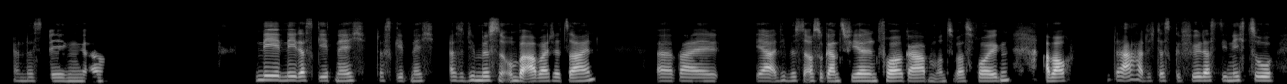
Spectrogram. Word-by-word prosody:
Und 165 Hz, -, -15 dB
deswegen, 160 Hz, -1 st, -9 dB
ähm 155 Hz, 0 st, -6 dB, 1.5 s
ne, 205 Hz, 0 st, +3 dB
ne, 190 Hz, 0 st, -2 dB
das 185 Hz, 0 st, +1 dB
geht 175 Hz, 0 st, -5 dB
nicht. 165 Hz, +2 st, -5 dB
Das 180 Hz, -, -14 dB
geht 165 Hz, 0 st, -11 dB
nicht. 160 Hz, +1 st, -11 dB
Also, 180 Hz, -1 st, -7 dB
die 195 Hz, +3 st, -7 dB
müssen 185 Hz, 0 st, -1 dB
unbearbeitet 165 Hz, 0 st, +4 dB
sein, 165 Hz, +5 st, +4 dB, 0.6 s
äh, 165 Hz, 0 st, -2 dB
weil, 160 Hz, -1 st, 0 dB, 0.4 s
ja, 160 Hz, -1 st, +3 dB
die 190 Hz, -, -14 dB
müssen 175 Hz, 0 st, -6 dB
auch -, -, 0 dB
so 165 Hz, -, -5 dB
ganz 155 Hz, 0 st, +2 dB
vielen 165 Hz, 0 st, +2 dB
Vorgaben 160 Hz, -2 st, +4 dB
und 145 Hz, +3 st, -12 dB
so -, -, -9 dB
was 155 Hz, +1 st, -2 dB
folgen. 160 Hz, +4 st, +1 dB, 0.3 s
Aber 165 Hz, +1 st, +7 dB
auch 170 Hz, -, -2 dB, 0.3 s
da 200 Hz, -3 st, +2 dB
hatte -, -, -4 dB
ich 165 Hz, -, -18 dB
das 170 Hz, -, -7 dB
Gefühl, 175 Hz, -, -5 dB
dass 180 Hz, 0 st, +2 dB
die 180 Hz, -, -10 dB
nicht 180 Hz, +2 st, -6 dB
zu 180 Hz, -1 st, +2 dB
165 Hz, 190 wpm, -24 LUFS, 160-180 Hz, 1.5 s, Aber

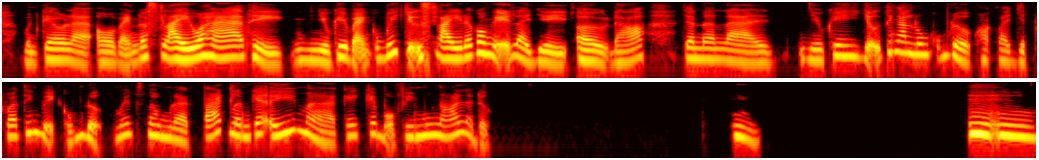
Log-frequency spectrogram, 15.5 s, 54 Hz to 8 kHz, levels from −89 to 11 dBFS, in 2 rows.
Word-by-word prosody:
mình 150 Hz, -, -7 dB
kêu 180 Hz, +4 st, 0 dB
là 160 Hz, -5 st, 0 dB
"Ồ, 155 Hz, -1 st, -1 dB
bạn -, -, -3 dB
đó 210 Hz, -, +1 dB
slay 195 Hz, -5 st, +6 dB
quá 220 Hz, +4 st, +8 dB
ha!" 220 Hz, -1 st, +5 dB
thì 160 Hz, -12 st, -1 dB
nhiều 175 Hz, -2 st, -3 dB
khi 220 Hz, +4 st, +4 dB
bạn -, -, +2 dB
cũng 200 Hz, -, -8 dB
biết 290 Hz, +5 st, +2 dB
chữ 390 Hz, 0 st, +3 dB
slay 200 Hz, -2 st, +3 dB
đó 225 Hz, -, +2 dB
có 290 Hz, -, +6 dB
nghĩa 235 Hz, -3 st, +1 dB
là 230 Hz, -, +1 dB
gì, 155 Hz, -4 st, -1 dB
ừ, 170 Hz, -6 st, +2 dB
đó, 155 Hz, +8 st, -3 dB, 0.3 s
cho 205 Hz, -, -1 dB
nên 190 Hz, -1 st, -3 dB
là 155 Hz, -4 st, -1 dB, 0.3 s
nhiều 180 Hz, -1 st, -6 dB
khi 230 Hz, 0 st, -2 dB
giữ -, -, +1 dB
tiếng 300 Hz, -, -5 dB
Anh 290 Hz, -1 st, +2 dB
luôn 255 Hz, -1 st, -1 dB
cũng 230 Hz, +1 st, -11 dB
được 170 Hz, -10 st, +1 dB
hoặc 180 Hz, 0 st, -11 dB
là 170 Hz, -, -5 dB
dịch 160 Hz, 0 st, -9 dB
qua 230 Hz, -1 st, 0 dB
tiếng 290 Hz, +5 st, -4 dB
Việt -, -, -4 dB
cũng 230 Hz, -, -8 dB
được. 220 Hz, -, -2 dB
Nói 245 Hz, +5 st, -5 dB
s -, -, -26 dB
chung 225 Hz, -4 st, -2 dB
là 175 Hz, -4 st, -3 dB
toát 230 Hz, +8 st, -1 dB
lên 240 Hz, -3 st, -1 dB
cái 265 Hz, -, -1 dB
ý 275 Hz, +8 st, +2 dB
mà 175 Hz, -, -3 dB
cái 235 Hz, +1 st, -7 dB
cái 270 Hz, +3 st, -8 dB
bộ 225 Hz, -, -6 dB
phim 225 Hz, 0 st, -4 dB
muốn 250 Hz, +1 st, -1 dB
nói 235 Hz, +4 st, -3 dB
là -, -, -7 dB
được. -, -, -12 dB, 1.8 s
Ừm. 215 Hz, -8 st, -4 dB, 1.6 s
Ừm, 270 Hz, -2 st, +8 dB
ừm. 230 Hz, -3 st, +1 dB
215 Hz, 245 wpm, -20 LUFS, 175-240 Hz, 1.8 s, quá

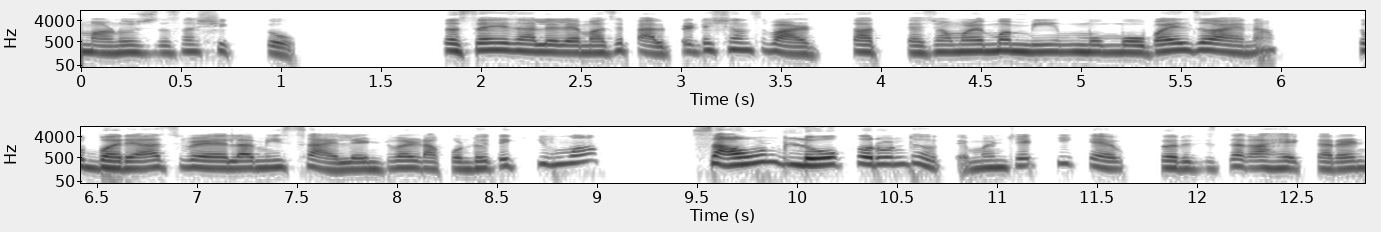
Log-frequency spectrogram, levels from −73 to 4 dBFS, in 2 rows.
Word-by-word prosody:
माणूस 175 Hz, -1 st, -2 dB
जसा 175 Hz, +3 st, -9 dB
शिकतो, 200 Hz, +1 st, -7 dB, 0.8 s
तसं 215 Hz, +2 st, +2 dB
हे 225 Hz, 0 st, +3 dB
झालेलं 195 Hz, -3 st, +1 dB
आहे. 175 Hz, -, +3 dB
माझे 175 Hz, +4 st, -1 dB
पल्पिटेशन्स 210 Hz, +7 st, -3 dB
वाढतात 185 Hz, +1 st, 0 dB, 0.2 s
त्याच्यामुळे 190 Hz, +3 st, -1 dB
मग 210 Hz, +1 st, +1 dB
मी 190 Hz, -1 st, 0 dB
म 190 Hz, -1 st, -2 dB
मोबाईल 190 Hz, +5 st, +2 dB
जो 230 Hz, -, +1 dB
आहे 195 Hz, -4 st, +3 dB
ना, 175 Hz, +3 st, -6 dB, 0.4 s
तो 215 Hz, -, -2 dB
बऱ्याच 190 Hz, +1 st, +3 dB
वेळेला 185 Hz, -2 st, +3 dB
मी 195 Hz, +2 st, -2 dB
सायलेंटवर 165 Hz, +2 st, -1 dB
टाकून 170 Hz, -1 st, -3 dB
ठेवते 180 Hz, +5 st, -2 dB
किंवा 285 Hz, +6 st, -2 dB, 0.6 s
साऊंड 290 Hz, +6 st, +7 dB
लो 245 Hz, 0 st, +8 dB
करून 270 Hz, -1 st, +2 dB
ठेवते 235 Hz, -12 st, -6 dB
म्हणजे 195 Hz, +6 st, -3 dB
ठीक 280 Hz, +3 st, -12 dB
आहे, 185 Hz, -4 st, +2 dB, 0.3 s
गरजेचं 175 Hz, +3 st, -3 dB
आहे 185 Hz, -1 st, +1 dB
कारण 170 Hz, +2 st, -2 dB
190 Hz, 170 wpm, -23 LUFS, 175-220 Hz, 0.8 s, लो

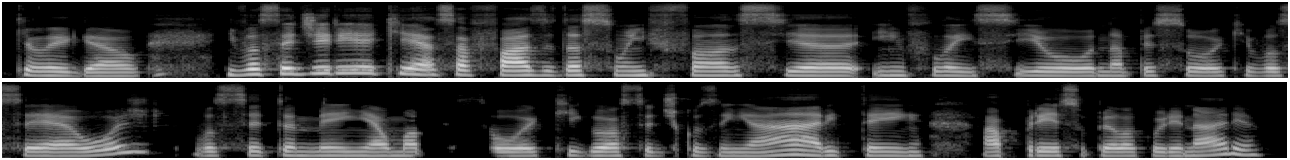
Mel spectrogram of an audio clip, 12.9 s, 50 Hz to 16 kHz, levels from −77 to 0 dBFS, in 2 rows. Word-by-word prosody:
Que -, -, -1 dB
legal! 170 Hz, -2 st, +1 dB, 0.4 s
E 225 Hz, -, -5 dB
você 245 Hz, +3 st, +6 dB
diria 155 Hz, -, +3 dB
que 275 Hz, -, -2 dB
essa 235 Hz, -2 st, +5 dB
fase 205 Hz, -2 st, +5 dB
da 210 Hz, +1 st, +3 dB
sua 205 Hz, 0 st, -4 dB
infância 195 Hz, -2 st, +1 dB
influenciou 190 Hz, -2 st, -2 dB
na 180 Hz, 0 st, -3 dB
pessoa 180 Hz, -1 st, -2 dB
que -, -, -11 dB
você 180 Hz, 0 st, -3 dB
é 175 Hz, -1 st, +3 dB
hoje? 265 Hz, -, 0 dB, 0.2 s
Você 185 Hz, +1 st, -5 dB
também 185 Hz, 0 st, -2 dB
é -, -, +3 dB
uma 180 Hz, 0 st, -1 dB
pessoa 180 Hz, -10 st, -2 dB
que 195 Hz, +2 st, -10 dB
gosta 185 Hz, 0 st, 0 dB
de 175 Hz, -, -10 dB
cozinhar 180 Hz, +4 st, +1 dB
e 195 Hz, -, -4 dB
tem 185 Hz, -1 st, -4 dB, 0.3 s
apreço 185 Hz, +1 st, -1 dB
pela 180 Hz, -1 st, +1 dB
culinária? 190 Hz, +7 st, -2 dB
185 Hz, 150 wpm, -24 LUFS, 180-200 Hz, 0.4 s, você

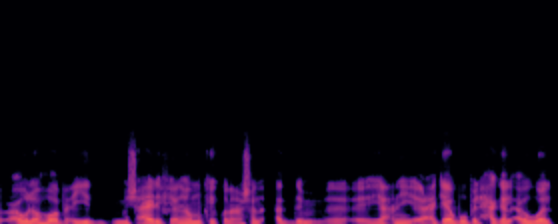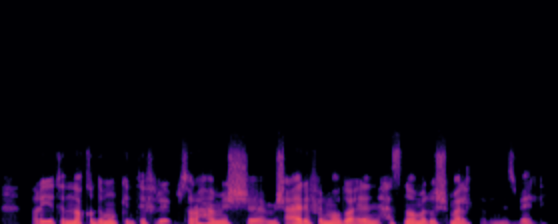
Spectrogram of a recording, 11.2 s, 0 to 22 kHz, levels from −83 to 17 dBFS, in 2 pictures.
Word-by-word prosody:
أو 135 Hz, +1 st, +5 dB
لو 145 Hz, -1 st, +4 dB
هو 155 Hz, +3 st, +5 dB
بعيد، 125 Hz, -4 st, -2 dB
مش 135 Hz, +1 st, -3 dB
عارف 170 Hz, -, +3 dB
يعني 110 Hz, +1 st, +1 dB
هو 125 Hz, -, +4 dB
ممكن 135 Hz, 0 st, 0 dB
يكون 150 Hz, +4 st, -4 dB
عشان 140 Hz, -1 st, -3 dB
قدِّم 120 Hz, -3 st, -3 dB
آآ، 90 Hz, 0 st, -8 dB
يعني 110 Hz, +1 st, -1 dB
إعجابه 120 Hz, +6 st, +3 dB
بالحاجة 110 Hz, +4 st, +1 dB
الأول، 120 Hz, +2 st, +3 dB, 0.4 s
طريقة 120 Hz, +2 st, -1 dB
النقد 115 Hz, -1 st, 0 dB
ممكن 115 Hz, -1 st, -1 dB
تفرِق 125 Hz, -, -5 dB
بصراحة 140 Hz, +4 st, -1 dB
مش 120 Hz, -3 st, -1 dB
مش 110 Hz, +1 st, -3 dB
عارف 135 Hz, -4 st, +3 dB
الموضوع 110 Hz, +5 st, +2 dB
يعني 110 Hz, -5 st, 0 dB
حاسس 125 Hz, +5 st, -10 dB
إن -, -, +4 dB
هو 120 Hz, -, +4 dB
مالوش 120 Hz, +1 st, -1 dB
مالكة 110 Hz, -4 st, -2 dB
بالنسبة 85 Hz, 0 st, -11 dB
لي. 85 Hz, +4 st, -16 dB
120 Hz, 185 wpm, -24 LUFS, 110-130 Hz, 0.4 s, أو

